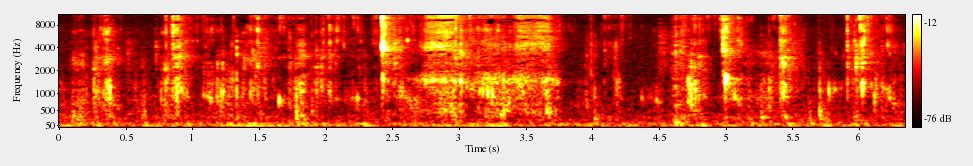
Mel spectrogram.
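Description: Close-up mouth sounds of someone chewing steamed momo dumplings: a run of wet smacks and small clicks, with one sharper bite-click about two and a half seconds in.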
